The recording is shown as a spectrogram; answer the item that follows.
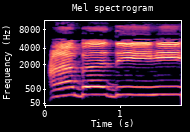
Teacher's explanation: Ba qalqalah sughra lantunannya kecil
